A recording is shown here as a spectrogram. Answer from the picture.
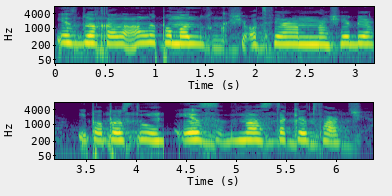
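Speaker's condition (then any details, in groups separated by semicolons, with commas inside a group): Cerebral palsy; childhood onset, moderate severity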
